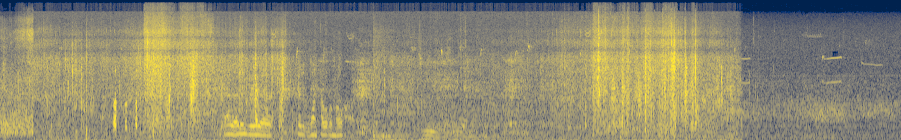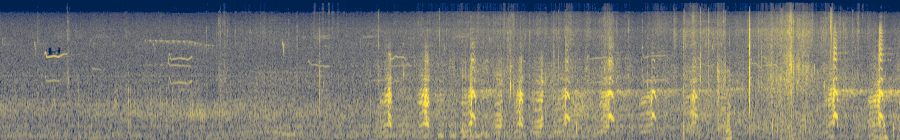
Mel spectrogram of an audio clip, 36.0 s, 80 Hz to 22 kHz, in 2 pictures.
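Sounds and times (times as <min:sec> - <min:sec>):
geese honking: 0:00.8 - 0:14.8, 0:25.6 - 0:32.8, 0:34.5 - 0:36.0.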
